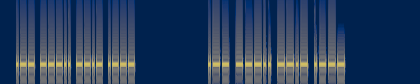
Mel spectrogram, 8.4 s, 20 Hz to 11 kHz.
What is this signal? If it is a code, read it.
Morse code, heard as a keyed tone, about 28 wpm, 700 Hz. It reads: W8QJ W8QJ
